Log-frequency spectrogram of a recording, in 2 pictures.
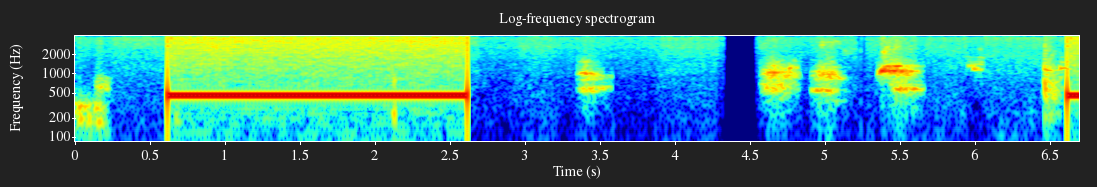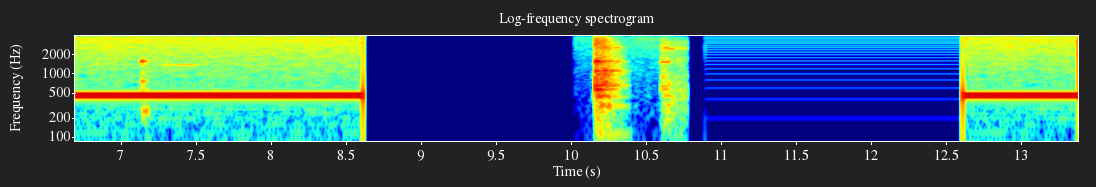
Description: Ringback tone (North America), 440 + 480 Hz.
